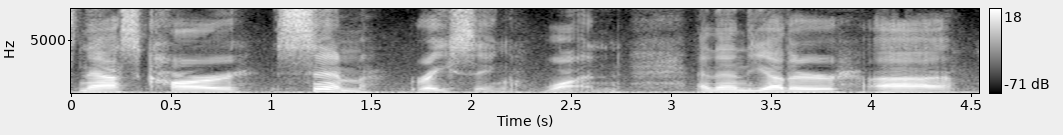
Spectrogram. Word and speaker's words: nascarsimracing1: who designed it the credit goes to first NASCAR Sim racing one that's how he pronounces his YouTube channel it's uh commonly mispronounced as NASCARs I'm racing but it's NASCAR Sim racing one and then the other uh person who designed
